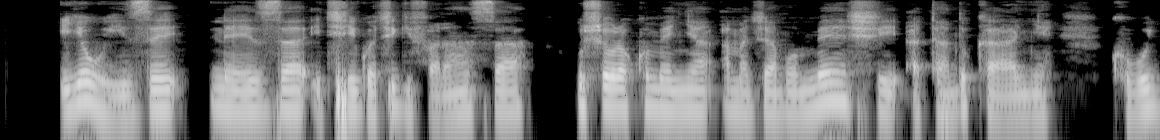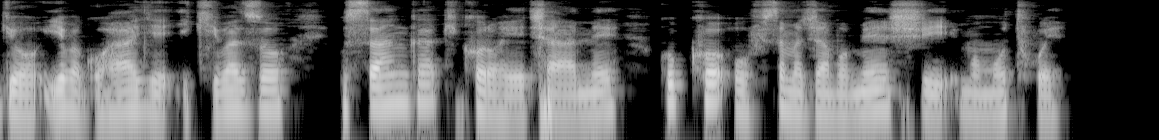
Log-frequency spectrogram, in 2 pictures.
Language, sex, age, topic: Rundi, male, 50+, education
